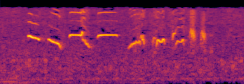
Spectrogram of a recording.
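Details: Oriental magpie-robin, song set against splashing water: several sweet downward-slurred and flat whistles, followed by quicker rising chirps and a scratchy high note near the end.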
